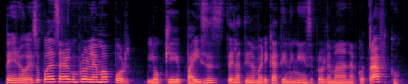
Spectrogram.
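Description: A woman's voice: sits low, moderate pace, darkish tone. A woman co-hosting a language lesson, presenting words and example sentences.

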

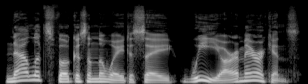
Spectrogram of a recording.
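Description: A man hosting a scripted language lesson with clear, upbeat announcer delivery. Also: mid-range voice, big pitch swings, fairly quick, no room sound, clean studio sound. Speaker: lesson host.

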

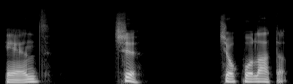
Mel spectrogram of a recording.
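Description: A man with a Romanian accent teaching a recorded language lesson, saying each letter slowly and clearly. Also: mid-range voice, darkish tone, no room sound. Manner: measured, careful enunciation of letters.

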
